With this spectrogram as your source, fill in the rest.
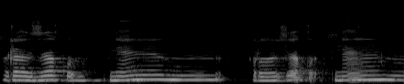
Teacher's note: را کو موٹا پڑھیں گے، قاف کو موٹا بھی پڑھیں گے اور قلقلہ بھی کریں گے اس کے اوپر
